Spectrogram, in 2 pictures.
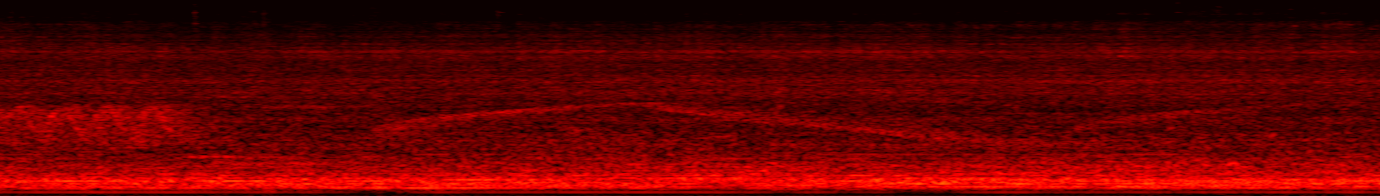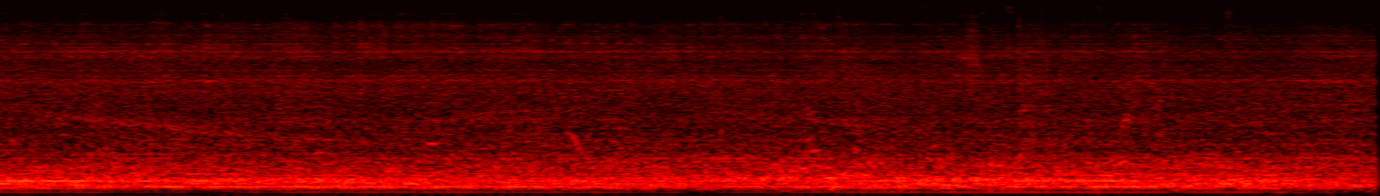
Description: peace and quiet and the chirping of tersely birds in Beech Rd park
